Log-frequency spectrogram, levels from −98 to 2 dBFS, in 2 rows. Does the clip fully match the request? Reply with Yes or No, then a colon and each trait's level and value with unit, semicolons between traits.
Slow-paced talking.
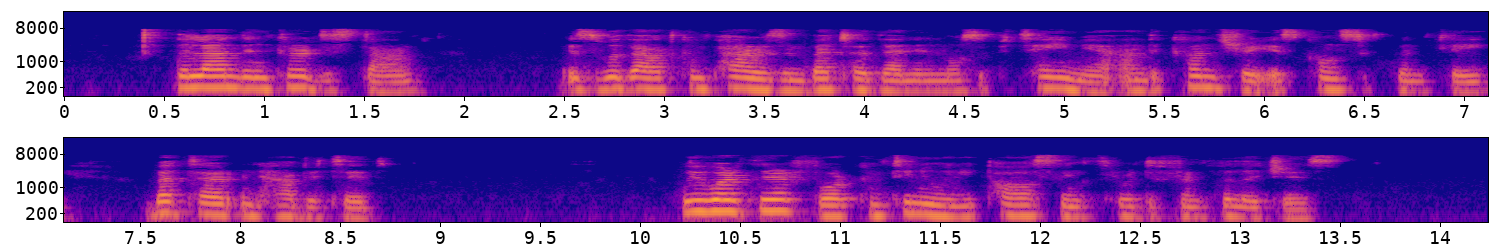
Yes: slow, 110 wpm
